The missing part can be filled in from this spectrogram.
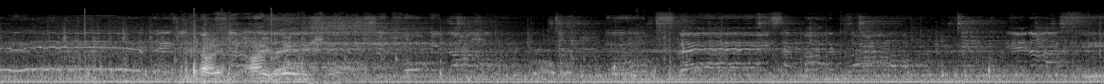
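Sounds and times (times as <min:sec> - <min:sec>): car engine drone from inside: 0:00.0 - 0:11.0
music playing: 0:00.0 - 0:11.0.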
